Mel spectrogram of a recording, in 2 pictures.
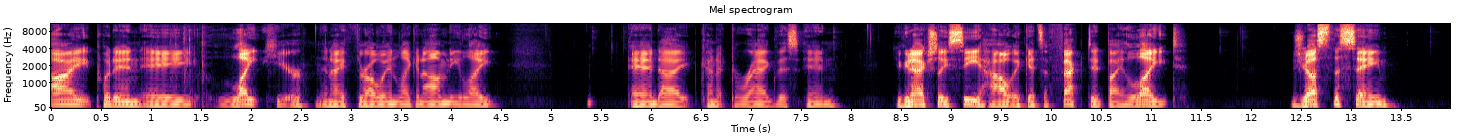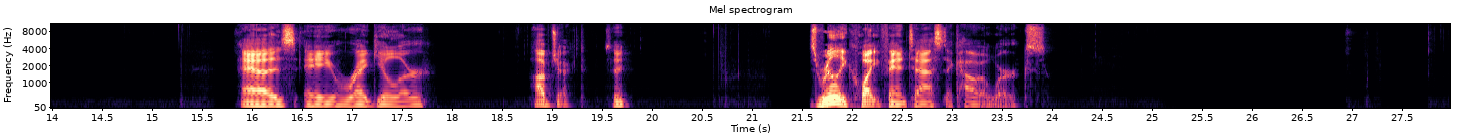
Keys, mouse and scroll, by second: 0.8-1.9 typing, 3.2 click, 3.3 click, 5.0-5.4 scroll, 5.8-6.5 scroll, 7.3 click, 9.0 click, 11.6 click, 13.0 middle click, 15.8 click, 26.9 click.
